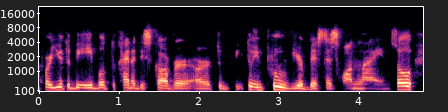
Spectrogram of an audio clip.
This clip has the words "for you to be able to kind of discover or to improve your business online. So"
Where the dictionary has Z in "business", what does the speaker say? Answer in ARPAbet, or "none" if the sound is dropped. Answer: S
